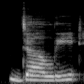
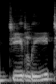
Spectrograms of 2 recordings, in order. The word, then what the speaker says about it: delete: a schwa so complete this o has become a schwa sound delete you can hear that and so we don't say delete some people say delete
